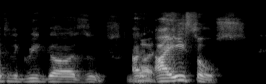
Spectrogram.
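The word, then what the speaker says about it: Ἰησοῦς: Aisos is how they say it in the Greek.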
